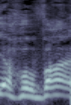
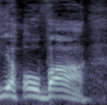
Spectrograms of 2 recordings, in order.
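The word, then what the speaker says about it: יְהֹוָה: Ki ani Yehovah Elohechem, for I am Yehovah your God, and you can't miss it. It has the full vowels. It says Yehovah.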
